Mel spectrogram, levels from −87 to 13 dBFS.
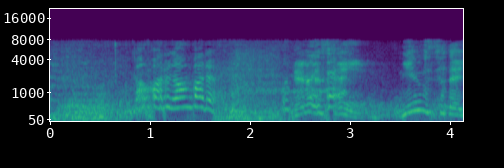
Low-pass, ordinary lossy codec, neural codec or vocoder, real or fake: none; none; codec, 16 kHz, 4 kbps, FunCodec, trained on Chinese and English, 50 frames a second; fake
